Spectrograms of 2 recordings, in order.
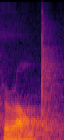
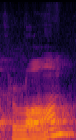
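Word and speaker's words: Coulomb: 쿨롱. 쿨롱/퍼세컨드 알겠죠? 쿨롬이라고 읽으면 돼요. 쿨롬 단위는 영어식이고 이름은 그 나라 이름으로 하기 때문에 사람 이름이 쿨롱이고 미국식으로 그걸 발음하면 쿨롬입니다. 쿨롬 그래서 클롬퍼 세크 이걸 줄여서 얘기해 놓은 거야.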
